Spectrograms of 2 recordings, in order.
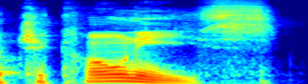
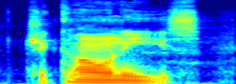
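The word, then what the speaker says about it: Cecconi's: c what is it oh chicony's you're pronouncing it right c-e-c-c-o-n-i apostrophe yes chicony's uh dumbo i think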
